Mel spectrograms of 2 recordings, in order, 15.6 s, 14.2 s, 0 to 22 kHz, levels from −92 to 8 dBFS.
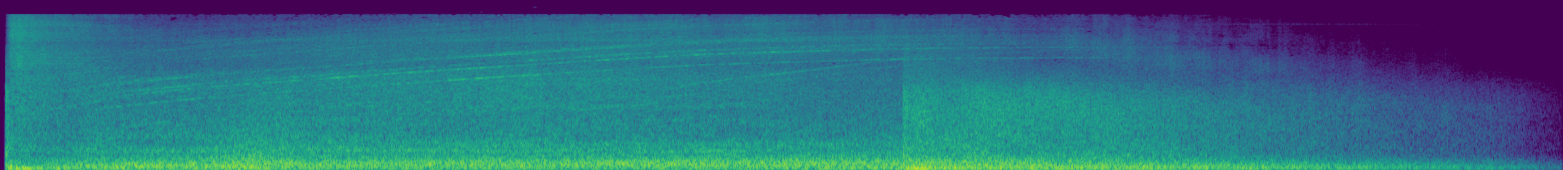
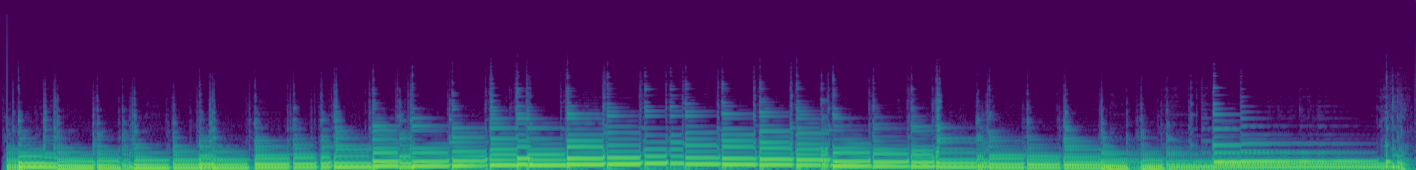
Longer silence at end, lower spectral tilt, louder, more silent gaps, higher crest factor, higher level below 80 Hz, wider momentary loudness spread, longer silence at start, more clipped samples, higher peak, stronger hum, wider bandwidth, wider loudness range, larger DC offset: first, 0.45 s vs 0 s; second, -5.5 dB/octave vs -14.5 dB/octave; about the same, -17 LUFS vs -17 LUFS; neither; about the same, 16 dB vs 14 dB; about the same, -20 dBFS vs -22 dBFS; first, 12 LU vs 4 LU; about the same, 0.05 s vs 0.05 s; neither; about the same, 0 dBFS vs 0 dBFS; neither; first, 15.5 kHz vs 2 kHz; first, 8 LU vs 3 LU; neither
